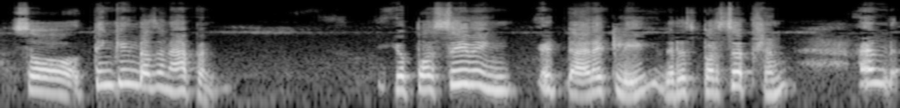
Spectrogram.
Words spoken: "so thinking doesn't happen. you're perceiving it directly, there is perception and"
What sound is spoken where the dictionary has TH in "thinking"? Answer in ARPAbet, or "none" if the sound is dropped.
T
